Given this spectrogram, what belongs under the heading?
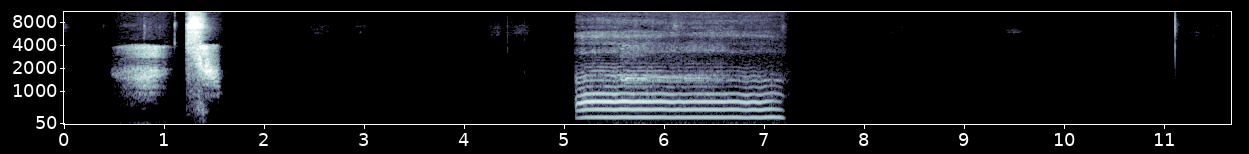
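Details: Animated cartoon (simulated) sneeze of a popular kid in class: a quick indrawn breath, a sharp burst, then a long sustained hummed tone as an exaggerated sound effect; sneezing.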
